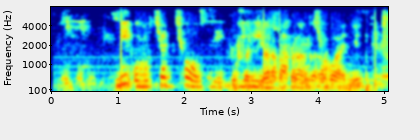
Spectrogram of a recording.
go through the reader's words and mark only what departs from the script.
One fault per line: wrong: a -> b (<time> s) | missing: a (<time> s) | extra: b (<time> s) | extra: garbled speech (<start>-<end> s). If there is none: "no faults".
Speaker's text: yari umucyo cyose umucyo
wrong: yari -> ni (1.0 s)
extra: gihinduka (2.7 s)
